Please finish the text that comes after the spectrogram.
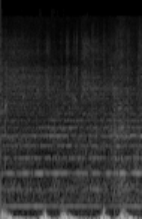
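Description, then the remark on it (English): A deep, pounding heartbeat thuds in slow lub-dub pairs, two double beats over a steady low electronic hum, with no voices. “My vision started to blur, and I could feel my heart pounding really hard.”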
